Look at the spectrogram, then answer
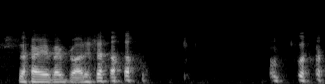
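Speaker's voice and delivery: words broken by giggling laughter. Apologizing to the others for bringing something up, laughing while talking. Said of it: "I can't stop laughing".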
